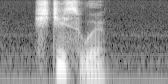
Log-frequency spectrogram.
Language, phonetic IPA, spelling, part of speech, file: Polish, [ˈɕt͡ɕiswɨ], ścisły, adjective, Pl-ścisły.ogg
